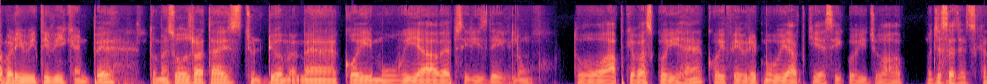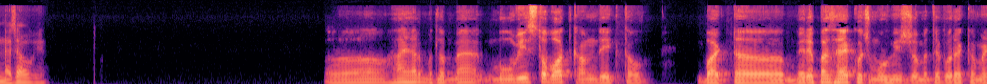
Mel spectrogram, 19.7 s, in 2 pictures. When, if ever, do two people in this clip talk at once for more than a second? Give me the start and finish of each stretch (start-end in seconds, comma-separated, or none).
none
